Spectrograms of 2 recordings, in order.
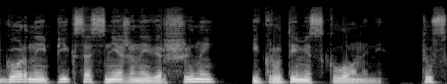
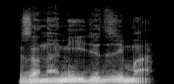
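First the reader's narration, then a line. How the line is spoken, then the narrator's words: Quiet. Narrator (Russian): тихо сказал он Арагорну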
